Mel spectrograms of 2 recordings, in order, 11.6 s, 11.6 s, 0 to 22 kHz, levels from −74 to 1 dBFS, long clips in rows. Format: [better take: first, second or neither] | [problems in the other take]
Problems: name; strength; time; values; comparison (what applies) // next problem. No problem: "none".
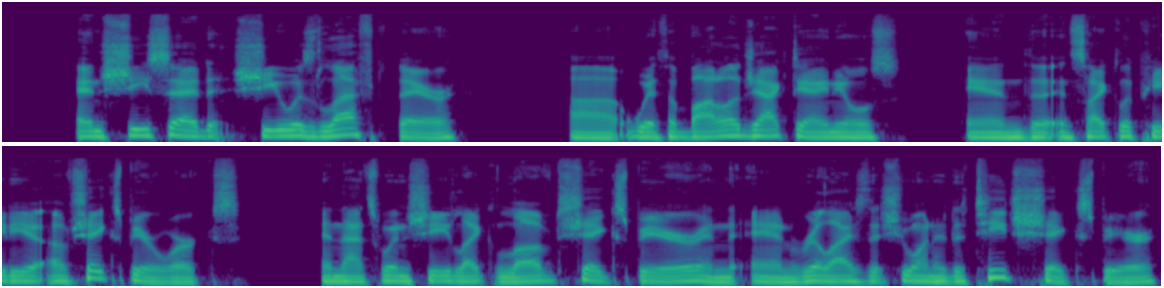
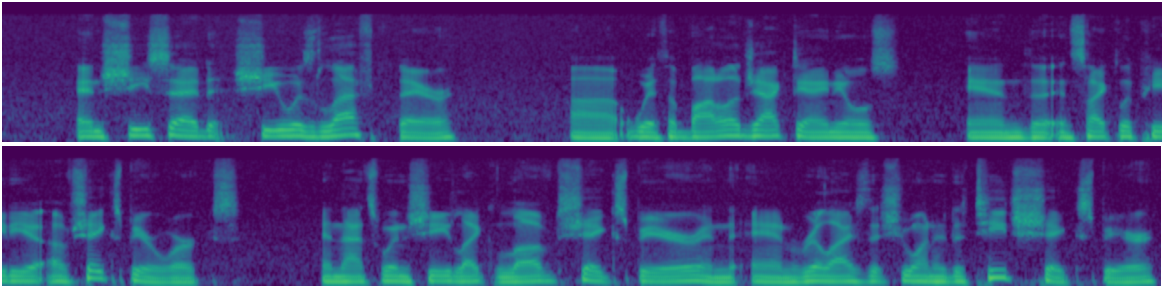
first | hiss; faint; throughout; 25 dB below the speech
